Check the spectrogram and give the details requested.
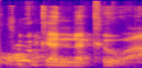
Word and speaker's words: Puka Nacua: So yeah, it is Puka Nacua. I guarantee you on that one. I'm not lobbing my particular pronunciation here.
